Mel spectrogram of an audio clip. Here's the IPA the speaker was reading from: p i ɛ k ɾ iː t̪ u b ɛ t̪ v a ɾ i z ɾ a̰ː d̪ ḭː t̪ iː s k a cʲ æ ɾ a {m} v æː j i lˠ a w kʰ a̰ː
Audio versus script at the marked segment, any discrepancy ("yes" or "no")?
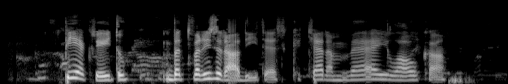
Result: no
